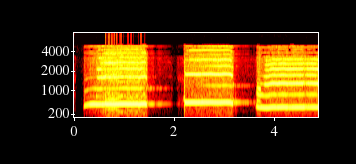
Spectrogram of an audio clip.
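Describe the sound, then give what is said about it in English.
A voice sings three long, steady tones at one mid pitch in a huge conference-venue room, seeking the room's resonant frequency; loud and rich in overtones, with a faint lingering ring of echo in the short pauses between them. “But here's, let's see if I can find the resonant frequency of this room.”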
